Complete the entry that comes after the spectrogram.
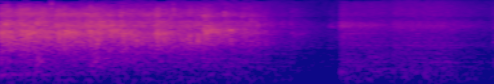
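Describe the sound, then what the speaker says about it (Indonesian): A church congregation applauds during a sermon, a quiet, rushing wash of clapping that fades over a couple of seconds before a faint low tail remains. "Berikan tepuk tangan yang meriah buat Tuhan."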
